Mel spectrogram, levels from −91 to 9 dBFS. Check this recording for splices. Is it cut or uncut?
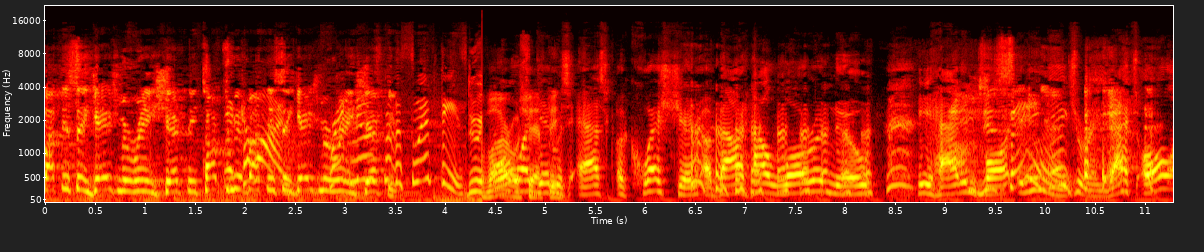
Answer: uncut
